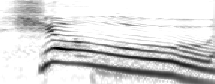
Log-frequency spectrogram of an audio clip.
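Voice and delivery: high, long, loud held call; insistent holler. A narrator's reading. Rabbit calling the creature rude, then hollering the greeting. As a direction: holler it and hold the note.

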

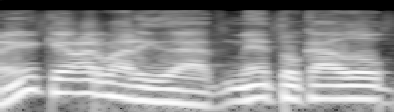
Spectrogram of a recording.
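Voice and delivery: usual speaking voice

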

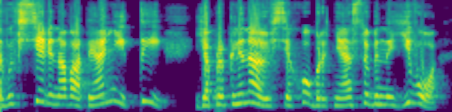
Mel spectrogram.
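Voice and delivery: loud, hoarse curse; cursing scream. Acted. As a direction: curse them all at full voice. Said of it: "захрипела женщина". (хриплое проклятие во весь голос)

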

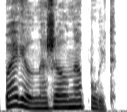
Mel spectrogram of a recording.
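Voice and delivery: plain reading voice

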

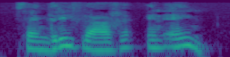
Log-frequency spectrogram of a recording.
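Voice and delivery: shy, coy reply; lightly blushing young man. A narrator's reading. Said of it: "zei hij licht blozend".

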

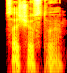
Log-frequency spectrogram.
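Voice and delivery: soft, almost whispered sympathy; quiet. A narrator's reading. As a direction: barely voice it.

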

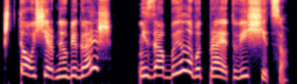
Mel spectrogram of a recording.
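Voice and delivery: high, mocking bratty girl voice; sneering taunt. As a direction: taunt her like a spoiled sister. Sneering sister taunts heroine.

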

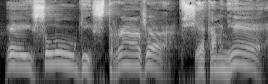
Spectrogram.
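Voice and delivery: high, drawn-out summons; loud call. A narrator's reading. Wife summoning servants and guards, high calling cry. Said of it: "громко закричала".

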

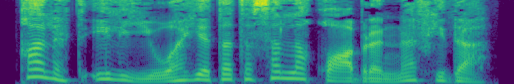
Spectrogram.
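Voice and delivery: plain reading voice

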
